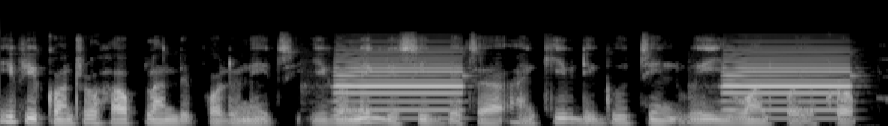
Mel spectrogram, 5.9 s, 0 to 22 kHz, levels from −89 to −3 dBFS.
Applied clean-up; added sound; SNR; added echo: none; Wind instrument, woodwind instrument; -3 dB; none.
